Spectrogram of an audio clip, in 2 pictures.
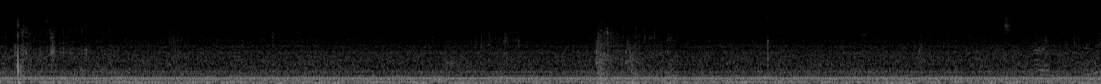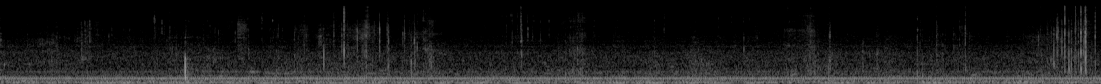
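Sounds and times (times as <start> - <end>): steady tonal hum: 0.0 - 22.0.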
